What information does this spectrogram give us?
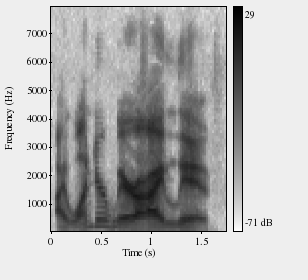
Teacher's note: her voice her pitch her tone dropped at the end of the sentence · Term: final falling intonation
